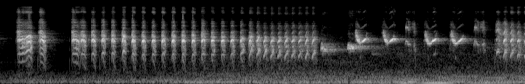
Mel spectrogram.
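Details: Long-tailed shrike singing, used to provoke other shrikes: a fast, even run of harsh chattering notes for over two seconds, then a brief pause and a varied phrase of whistled upslurs and sharp chips.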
